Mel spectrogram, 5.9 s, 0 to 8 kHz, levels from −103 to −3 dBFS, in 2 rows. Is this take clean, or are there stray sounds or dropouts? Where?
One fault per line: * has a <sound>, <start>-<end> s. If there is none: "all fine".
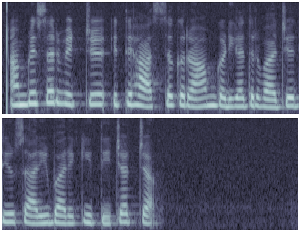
all fine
